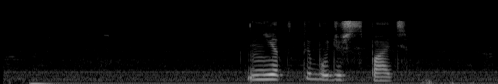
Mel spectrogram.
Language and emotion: Russian, neutral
